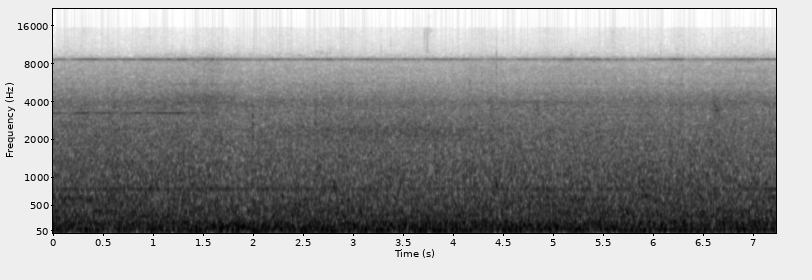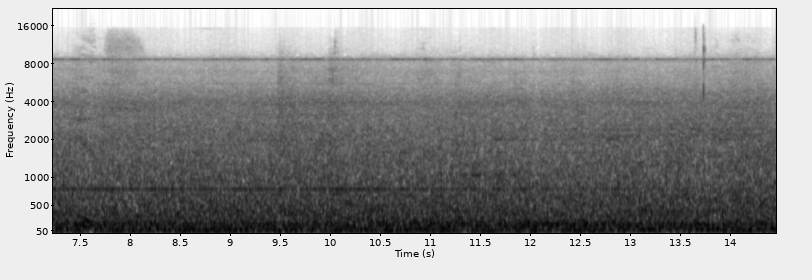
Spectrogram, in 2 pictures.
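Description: An Airbus A321 airliner departing Raleigh Durham airport, a loud, unbroken jet engine roar filling the whole stretch without letting up.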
